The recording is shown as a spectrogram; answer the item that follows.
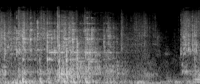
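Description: Ice cubes dropped into a glass blender jar holding liquid, a rapid run of clinks against the glass and against each other that dies away after about a second and a half.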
